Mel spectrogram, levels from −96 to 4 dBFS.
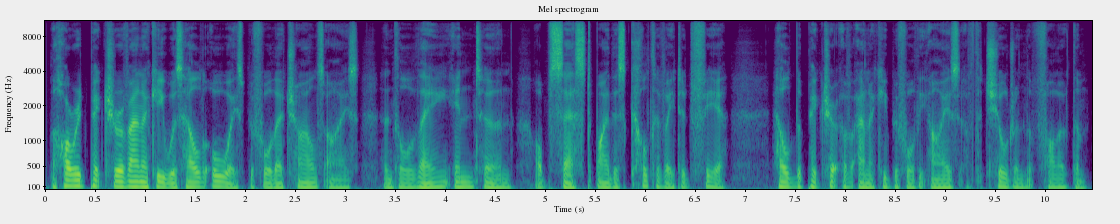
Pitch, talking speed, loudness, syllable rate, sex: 90 Hz, 200 wpm, -22 LUFS, 6.2 syllables/s, male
